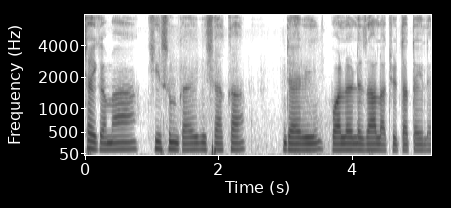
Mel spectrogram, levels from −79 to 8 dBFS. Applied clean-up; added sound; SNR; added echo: neural separator model SepFormer DNS4.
